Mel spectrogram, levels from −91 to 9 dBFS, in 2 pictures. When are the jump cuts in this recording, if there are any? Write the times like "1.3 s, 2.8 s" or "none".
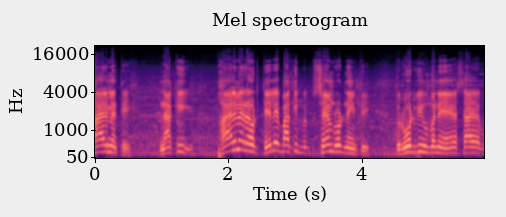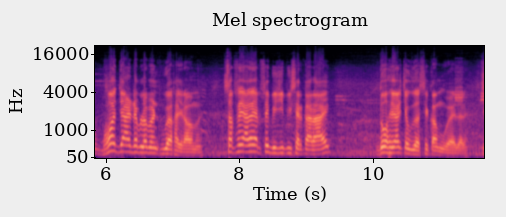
none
